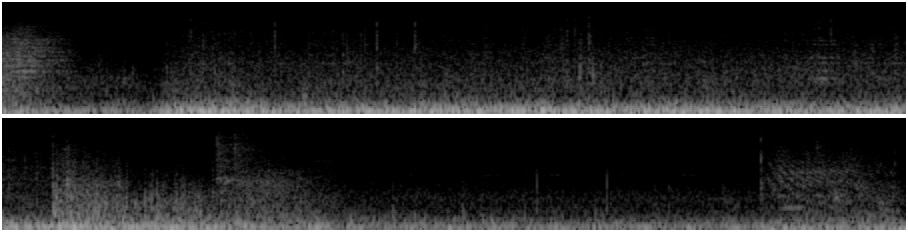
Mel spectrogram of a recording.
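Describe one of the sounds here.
A deep rumble swells and hums steadily.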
